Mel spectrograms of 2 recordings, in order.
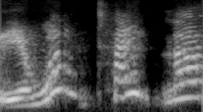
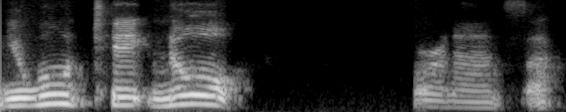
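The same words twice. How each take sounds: First: Annoyed mum. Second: Put-on Welsh accent. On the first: Retold or imitated. Daughter quoting her mum's telling-off, mock annoyed. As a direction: imitate an exasperated mother, pitched right up. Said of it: "would get very annoyed with me". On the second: Daughter redoing mum's telling-off in a Welsh accent. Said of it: "say it in the Welsh accent".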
